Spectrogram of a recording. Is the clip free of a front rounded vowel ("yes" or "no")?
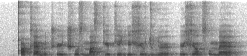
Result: no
